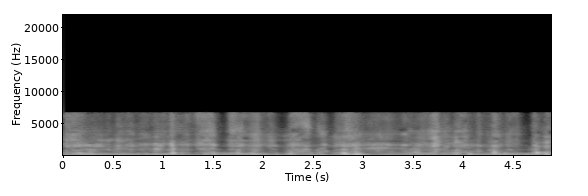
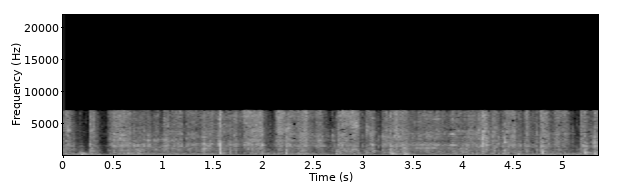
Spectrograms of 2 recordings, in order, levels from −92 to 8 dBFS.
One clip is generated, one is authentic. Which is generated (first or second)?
first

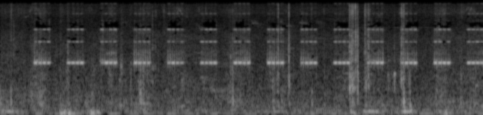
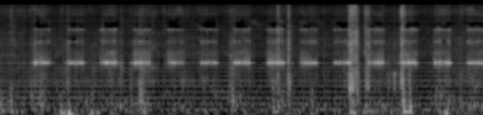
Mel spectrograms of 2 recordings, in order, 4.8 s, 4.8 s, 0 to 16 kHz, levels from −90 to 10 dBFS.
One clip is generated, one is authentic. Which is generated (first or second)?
second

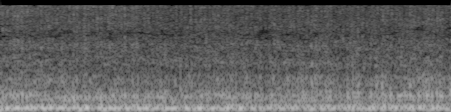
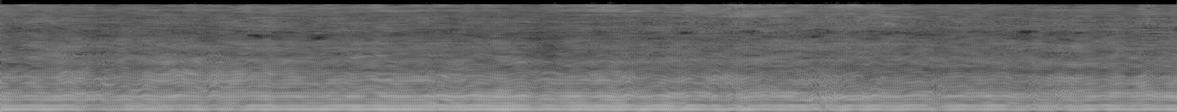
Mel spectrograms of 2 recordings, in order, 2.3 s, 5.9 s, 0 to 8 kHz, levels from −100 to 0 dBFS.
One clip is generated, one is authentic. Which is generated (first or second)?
second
